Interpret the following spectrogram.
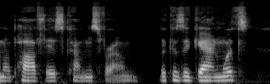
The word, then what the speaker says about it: Apophis: close to Summer Solstice guys pronunciation is apus named after um a Greek God apus I'll continue um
